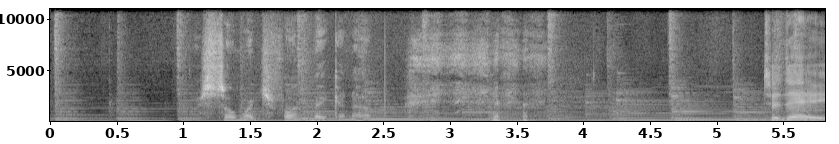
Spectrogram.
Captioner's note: chuckle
